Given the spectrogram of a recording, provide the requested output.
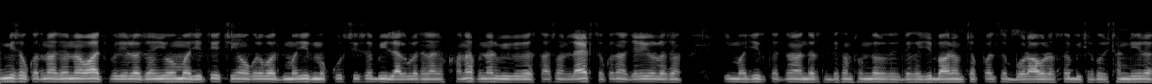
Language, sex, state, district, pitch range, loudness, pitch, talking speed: Hindi, male, Bihar, Purnia, 125-135 Hz, -28 LUFS, 130 Hz, 275 wpm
